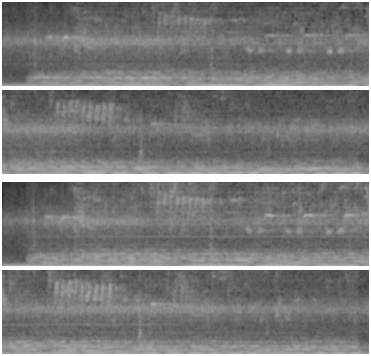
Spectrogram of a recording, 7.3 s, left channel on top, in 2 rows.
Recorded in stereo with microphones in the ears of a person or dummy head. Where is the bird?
70° right (ahead or behind), 5 m.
